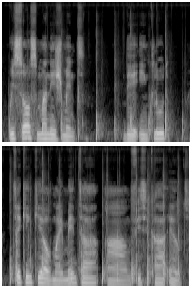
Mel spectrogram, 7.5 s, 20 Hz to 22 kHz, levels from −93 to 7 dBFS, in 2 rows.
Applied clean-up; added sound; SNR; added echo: none; Run; 11 dB; none.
